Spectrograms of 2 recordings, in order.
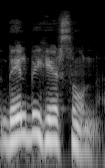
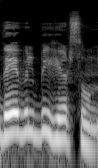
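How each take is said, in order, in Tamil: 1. 'They will' ஒரே அசையாக இணைந்து சொல்லப்படுகிறது. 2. 'They will' இரண்டு முழு சொற்களாகச் சொல்லப்படுகிறது. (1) "தேல் பி ஹியர் சூன் அப்படின்னு உங்களுக்கு பிடிச்சா பேசுங்க" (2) "தே வில் பி ஹியர் சூன் அப்படின்னு கூட பேசிக்கோங்க"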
